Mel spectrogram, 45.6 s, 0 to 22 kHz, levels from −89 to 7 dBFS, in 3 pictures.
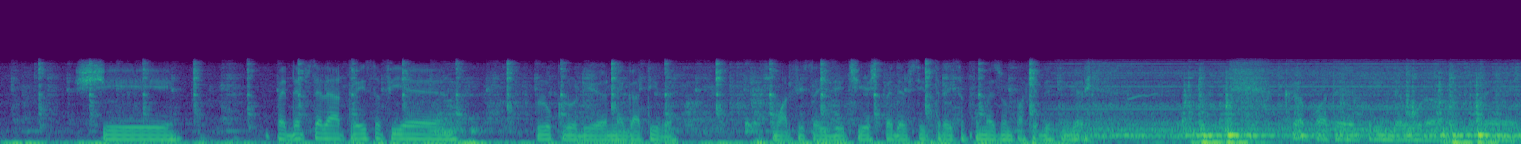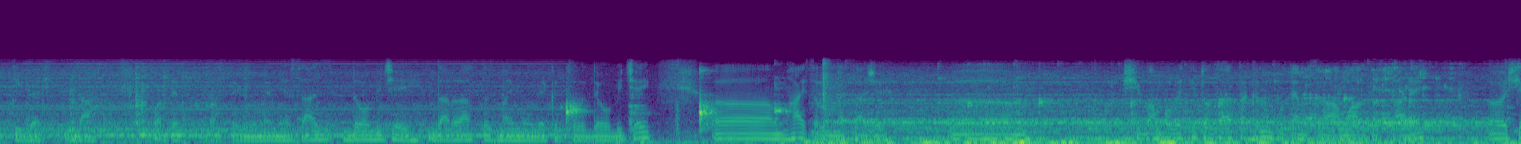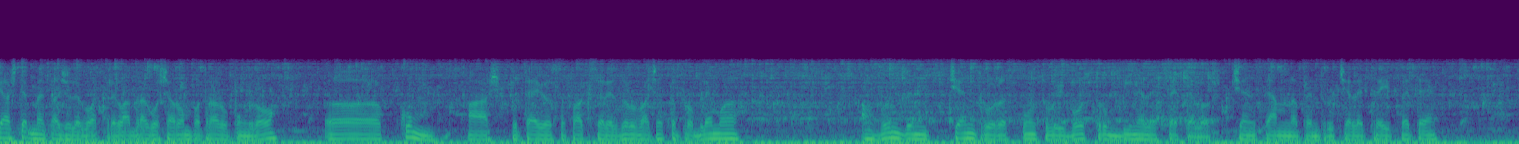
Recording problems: high frequencies cut off; severe; nothing above 4 kHz
household noises; very loud; throughout; as loud as the speech
hiss; faint; throughout; 25 dB below the speech

